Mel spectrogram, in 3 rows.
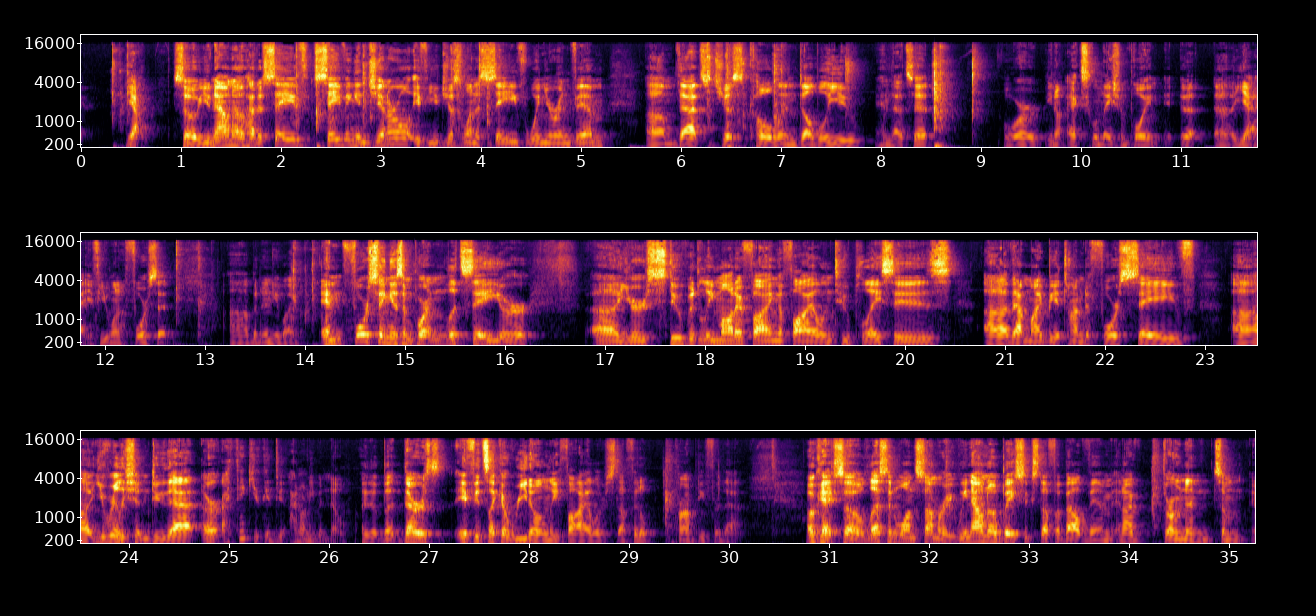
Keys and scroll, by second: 0.0-0.6 typing, 2.0-4.7 typing, 3.7 Escape, 5.9-7.1 typing, 8.2 typing, 12.4-13.8 typing, 30.7-31.9 j, 31.9-32.4 k.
